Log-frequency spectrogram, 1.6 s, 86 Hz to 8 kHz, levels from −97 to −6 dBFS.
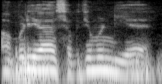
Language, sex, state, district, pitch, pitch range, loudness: Rajasthani, male, Rajasthan, Churu, 170 Hz, 145-180 Hz, -16 LUFS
